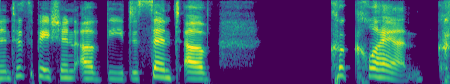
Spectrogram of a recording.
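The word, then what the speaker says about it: Kukulcán: Located in Mexico's Yucatan Peninsula, in anticipation of the descent of Kukulkan. Kukulkan.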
